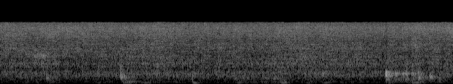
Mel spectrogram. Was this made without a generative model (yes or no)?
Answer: yes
